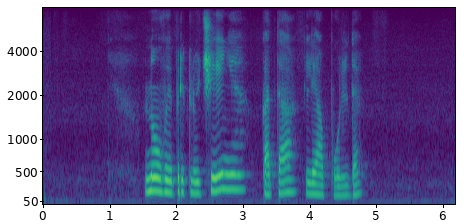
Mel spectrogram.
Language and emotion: Russian, neutral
